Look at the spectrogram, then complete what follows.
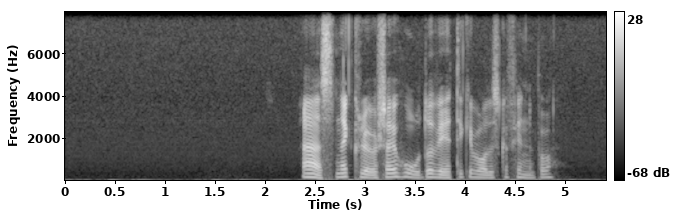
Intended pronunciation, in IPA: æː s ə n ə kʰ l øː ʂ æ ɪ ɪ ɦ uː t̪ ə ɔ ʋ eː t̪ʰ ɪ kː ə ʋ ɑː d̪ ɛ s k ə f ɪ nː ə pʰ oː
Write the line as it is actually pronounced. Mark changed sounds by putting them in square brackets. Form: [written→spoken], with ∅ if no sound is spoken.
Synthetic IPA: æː s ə n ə kʰ l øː ʂ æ ɪ ɪ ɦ uː [t̪→d̪] ə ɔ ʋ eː [t̪ʰ→t̪] ɪ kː ə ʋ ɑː d̪ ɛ s k [ə→ɑ] f ɪ nː ə pʰ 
